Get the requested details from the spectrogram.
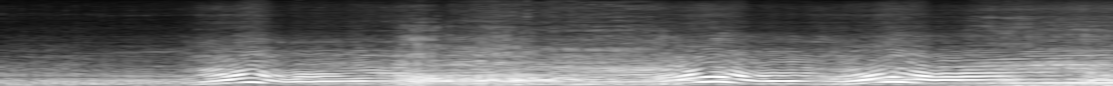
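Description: Another motorcycle engine rises and falls in pitch nearby.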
